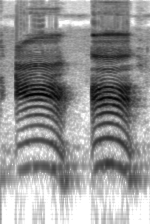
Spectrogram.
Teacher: সেই জন্য আ হচ্ছে ওপেন সিলেবেল অর্থাৎ ওপেন ভাওয়েল, অর্থাৎ যে মৌলিক স্বরধ্বনি উচ্চারণ করার সময় আমাদের মুখের ফাঁক সব থেকে বেশি থাকে সেটা হচ্ছে বিবৃত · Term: বিবৃত স্বরধ্বনি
